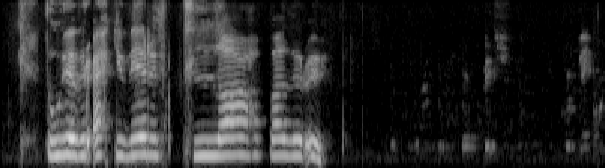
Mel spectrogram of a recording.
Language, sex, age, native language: Icelandic, male, 11, Icelandic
